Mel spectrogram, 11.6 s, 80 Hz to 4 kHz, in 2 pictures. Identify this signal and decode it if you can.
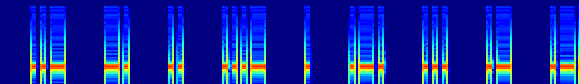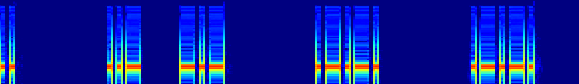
Morse code, heard as a keyed tone, about 25 wpm, spaced as for 15 wpm, 550 Hz. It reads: UNIVERSAL UK <AR> <AR>
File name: podcast / News headlines-1x-25x15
